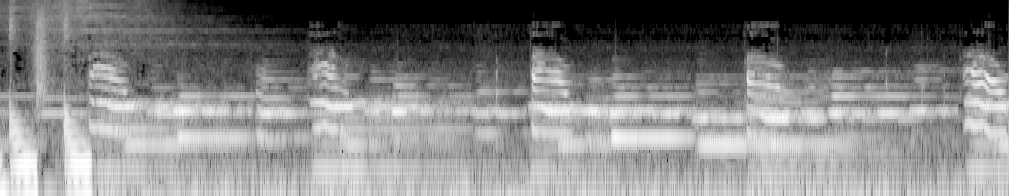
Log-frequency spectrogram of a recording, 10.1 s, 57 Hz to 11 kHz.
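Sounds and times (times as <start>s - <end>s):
music with low bass: 0.0s - 10.0s
kitten meowing: 3.1s - 3.6s, 7.4s - 8.0s, 9.6s - 10.0s.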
